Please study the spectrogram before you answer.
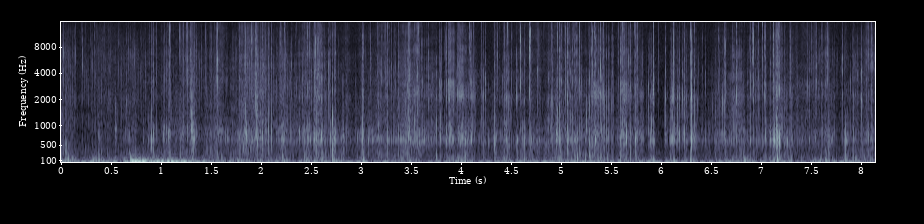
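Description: A tall stack of nested, ribbed white disposable paper cups, sealed in a thin clear plastic bag and held in one hand, is squeezed by fingertips so the bag crinkles over the hollow, empty cups. A steady run of dense, bright crinkling and crackling rides over low handling thumps, with louder crunches near the start and again toward the end.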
